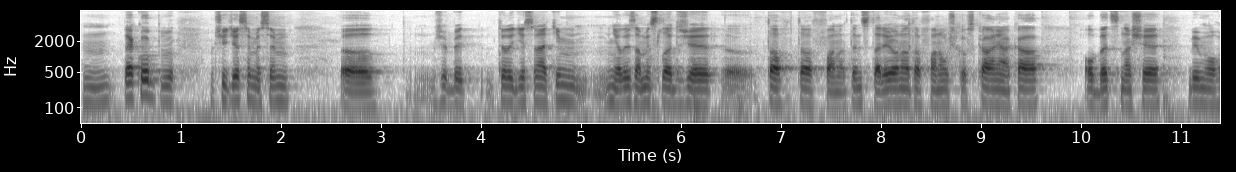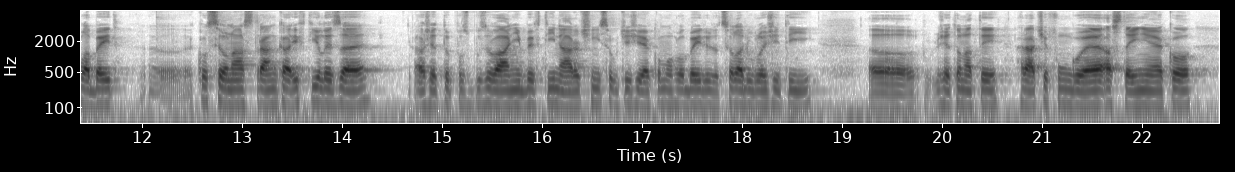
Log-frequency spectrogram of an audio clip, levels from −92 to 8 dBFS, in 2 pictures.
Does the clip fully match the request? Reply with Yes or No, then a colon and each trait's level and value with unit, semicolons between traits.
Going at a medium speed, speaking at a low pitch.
Yes: average, 135 wpm; low, 115 Hz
